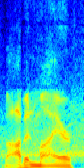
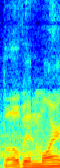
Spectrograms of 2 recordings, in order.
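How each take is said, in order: First: The last part sounds like 'meyer'. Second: The last part sounds like 'moyer'. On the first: This is how the name's owner says it. The speaker calls it right. "but it's pronounced Bobenmeyer" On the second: This is how most people read the written name. The speaker calls it wrong. "everyone says Bobenmoyer because that was written"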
